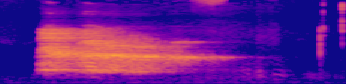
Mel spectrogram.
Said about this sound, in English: There goes my dog.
